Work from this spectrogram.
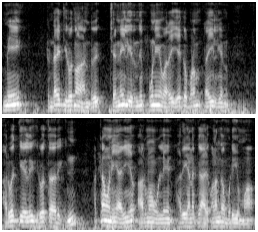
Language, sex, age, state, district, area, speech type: Tamil, male, 45-60, Tamil Nadu, Thanjavur, urban, read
